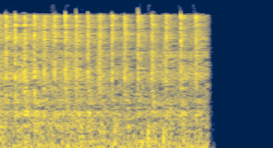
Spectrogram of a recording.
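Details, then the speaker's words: Folding bike wheel coasting during disc brake caliper adjustment: quick even freehub ratchet ticks, about fourteen in just over a second, then they stop; the freehub is normal. "And it does help if you continue pedaling the bike, otherwise you hear the clicking of the wheel, and that can make it difficult to hear the brakes."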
